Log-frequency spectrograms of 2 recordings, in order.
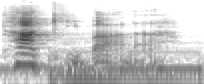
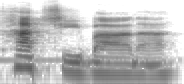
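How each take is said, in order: First: The second syllable starts with a 'k' sound. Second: The second syllable starts with a 'ch' sound. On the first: The altered form makes a pun on tachyon. "in the story I pronounce it Takibana" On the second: This is the usual form of the name. "Normally it'd be pronounced Tachibana"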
